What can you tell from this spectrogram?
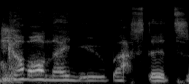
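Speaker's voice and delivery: high, softened retold road rage; mock yell. Driver out the window at tailgaters, hushed mock yell. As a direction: imitate yelling at drivers without the volume. Retells window yelling, held back.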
